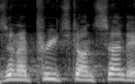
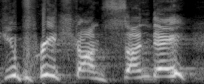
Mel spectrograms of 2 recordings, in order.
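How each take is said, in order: First: Said in the usual way. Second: Loud, high, drawn-out disbelieving question; incredulous, pitched way up and slowed; astonished. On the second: Retold or imitated. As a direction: echo it back in acted astonishment. Retelling astonished reply to friend.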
